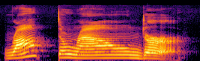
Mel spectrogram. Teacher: we commonly get rid of the H sound on her. So I can do that here as well, and then I can connect it together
